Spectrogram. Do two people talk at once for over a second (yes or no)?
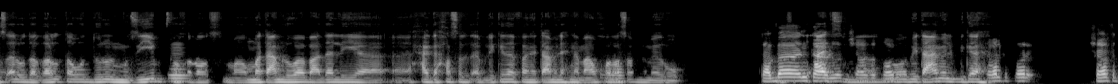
yes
